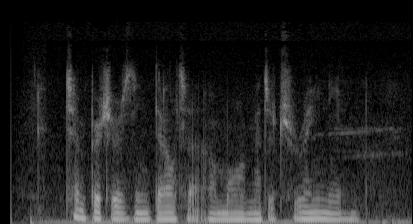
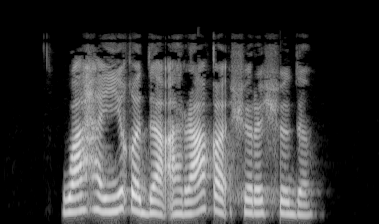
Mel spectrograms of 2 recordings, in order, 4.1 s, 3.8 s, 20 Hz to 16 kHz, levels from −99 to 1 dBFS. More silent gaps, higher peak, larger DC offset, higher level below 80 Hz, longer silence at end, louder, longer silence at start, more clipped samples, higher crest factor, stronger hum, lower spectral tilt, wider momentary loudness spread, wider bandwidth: neither; second, -24 dBFS vs 0 dBFS; neither; first, -52 dBFS vs -70 dBFS; second, 0 s vs 0.65 s; second, -40 LUFS vs -17 LUFS; second, 0.3 s vs 0.65 s; neither; about the same, 16 dB vs 18 dB; neither; first, -8 dB/octave vs -5.5 dB/octave; first, 21 LU vs 9 LU; about the same, 9.6 kHz vs 9 kHz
